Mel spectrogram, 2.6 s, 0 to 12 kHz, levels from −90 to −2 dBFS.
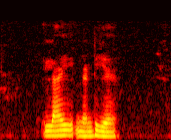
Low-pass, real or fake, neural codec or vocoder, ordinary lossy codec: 7.2 kHz; real; none; MP3, 64 kbps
